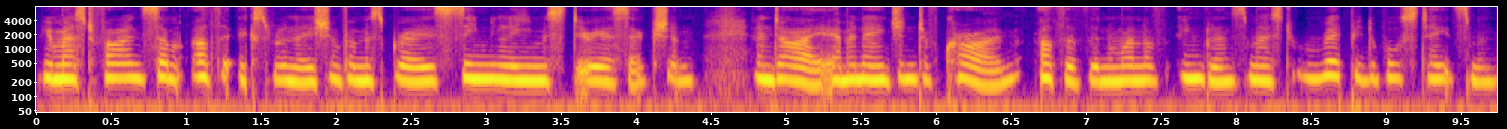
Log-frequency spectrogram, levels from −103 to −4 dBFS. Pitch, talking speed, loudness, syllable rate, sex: 225 Hz, 160 wpm, -17 LUFS, 5.0 syllables/s, female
